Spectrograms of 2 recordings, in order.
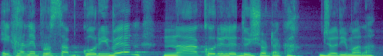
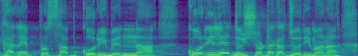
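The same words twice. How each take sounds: First: The pause comes before the word 'না'. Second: The pause comes after the word 'না'.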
